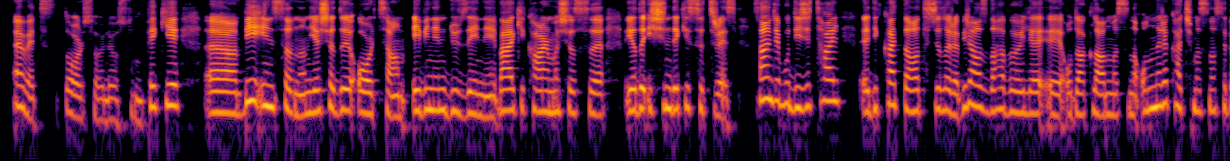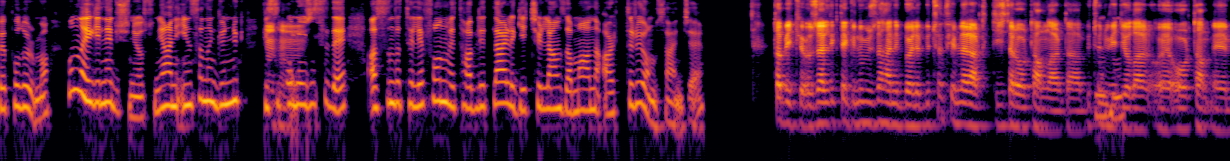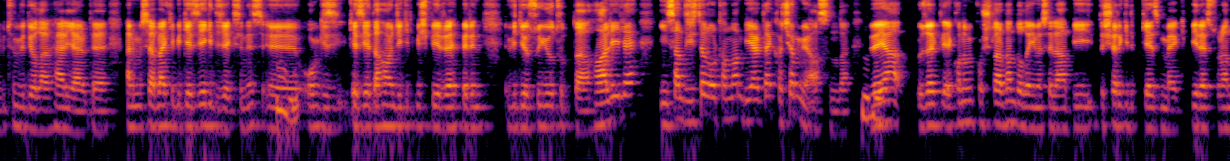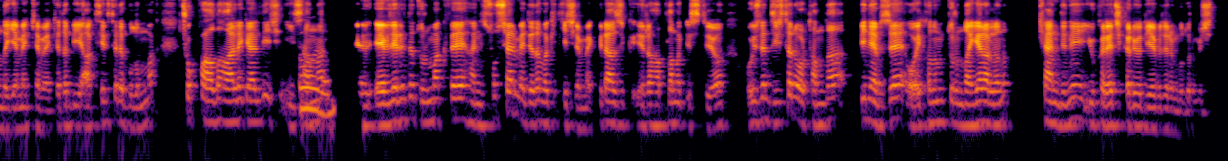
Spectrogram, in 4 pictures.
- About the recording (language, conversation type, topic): Turkish, podcast, Dijital dikkat dağıtıcılarla başa çıkmak için hangi pratik yöntemleri kullanıyorsun?
- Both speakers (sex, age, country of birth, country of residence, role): female, 45-49, Turkey, Spain, host; male, 20-24, Turkey, Germany, guest
- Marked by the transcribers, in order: other background noise; tapping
